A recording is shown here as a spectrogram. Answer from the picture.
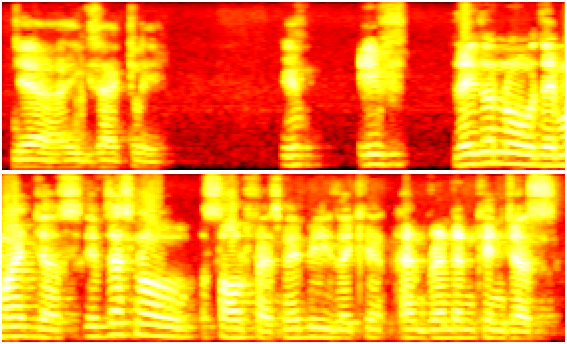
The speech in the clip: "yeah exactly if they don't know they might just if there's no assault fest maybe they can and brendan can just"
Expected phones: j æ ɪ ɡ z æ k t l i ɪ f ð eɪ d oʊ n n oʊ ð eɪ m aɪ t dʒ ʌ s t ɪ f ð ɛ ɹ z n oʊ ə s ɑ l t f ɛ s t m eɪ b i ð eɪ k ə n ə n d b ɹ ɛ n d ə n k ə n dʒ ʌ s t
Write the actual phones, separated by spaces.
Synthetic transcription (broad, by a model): j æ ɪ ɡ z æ k t l i ɪ f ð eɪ d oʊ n n oʊ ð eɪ m aɪ t dʒ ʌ s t ɪ f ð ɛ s n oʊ ə s ɑ l t f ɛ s m eɪ b i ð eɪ k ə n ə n b ɹ ɛ n d ə n k ə n dʒ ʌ s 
